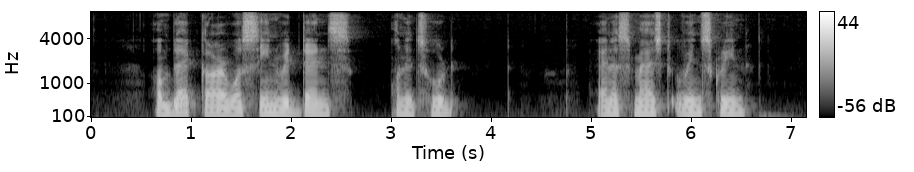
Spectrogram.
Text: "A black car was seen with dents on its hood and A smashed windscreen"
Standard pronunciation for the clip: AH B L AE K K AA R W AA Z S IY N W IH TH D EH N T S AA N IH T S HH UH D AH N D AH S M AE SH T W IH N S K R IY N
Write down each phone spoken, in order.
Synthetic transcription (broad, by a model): AH B L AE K K AA R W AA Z S IY N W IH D D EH N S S AA N IH T S HH UH D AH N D AH S M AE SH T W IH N S K R IY N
